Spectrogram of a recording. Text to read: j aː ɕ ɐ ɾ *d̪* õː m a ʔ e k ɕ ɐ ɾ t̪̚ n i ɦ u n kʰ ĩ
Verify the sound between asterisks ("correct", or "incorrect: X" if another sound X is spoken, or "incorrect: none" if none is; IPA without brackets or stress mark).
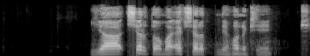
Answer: incorrect: t̪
